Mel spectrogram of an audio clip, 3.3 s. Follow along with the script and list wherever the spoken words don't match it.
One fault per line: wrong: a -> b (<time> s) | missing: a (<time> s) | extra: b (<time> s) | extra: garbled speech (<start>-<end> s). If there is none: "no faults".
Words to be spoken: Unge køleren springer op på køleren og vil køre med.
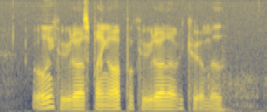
no faults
